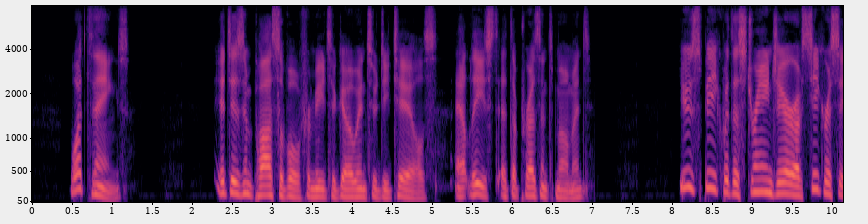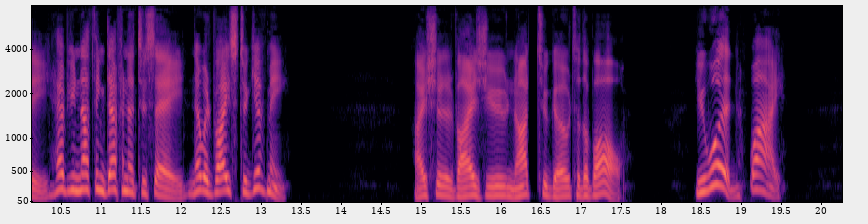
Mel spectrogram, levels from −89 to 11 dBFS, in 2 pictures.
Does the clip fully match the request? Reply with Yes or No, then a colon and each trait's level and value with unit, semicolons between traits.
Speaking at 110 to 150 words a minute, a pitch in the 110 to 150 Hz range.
Yes: average, 145 wpm; medium, 140 Hz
